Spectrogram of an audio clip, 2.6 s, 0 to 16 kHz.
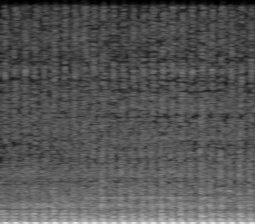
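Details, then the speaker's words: Yamaha Vixion (2000-2011 model) engine hot, above 100°C: heavy rhythmic thumping about eight per second at low idle, rattle near clutch that changes when clutch pulled; suspected worn clutch-housing rubber dampers, being replaced; clutch rattle. "jadi ini sebagian kopling sini ini bunyi juga temen-temen tertutup tapi ketika kita pakai kopling nah suaranya jadi dingin"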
